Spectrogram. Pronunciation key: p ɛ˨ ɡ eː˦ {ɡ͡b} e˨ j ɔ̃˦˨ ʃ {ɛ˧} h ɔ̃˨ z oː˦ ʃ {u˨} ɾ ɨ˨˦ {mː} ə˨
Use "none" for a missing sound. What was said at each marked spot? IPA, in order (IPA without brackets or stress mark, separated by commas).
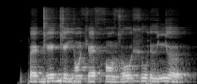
ɡ, ɛ˧, u˧, ɲ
